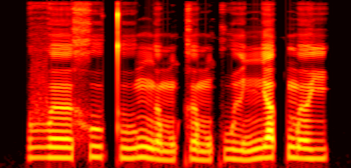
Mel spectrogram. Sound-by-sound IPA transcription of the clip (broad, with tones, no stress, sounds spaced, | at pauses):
v əː˧ x u˧ t̪ u˨˦ ŋ ə˧˩ m k ə˧˩ m k w ɨ˧˩ ɲ a˦˥ t̚ m ə˧ j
